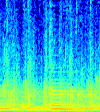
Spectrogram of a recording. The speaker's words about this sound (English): One more time, clap your hands to Jesus.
